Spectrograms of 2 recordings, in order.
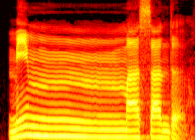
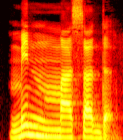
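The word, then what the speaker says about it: مِن مَّسَدٍ: Bacaan yang benar adalah mim masand. Mim masand. Kesalahan baca yang pertama adalah mim masand. Salah. Karena bacanya harus disertai dengung. Kesalahan baca yang kedua adalah min masad.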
